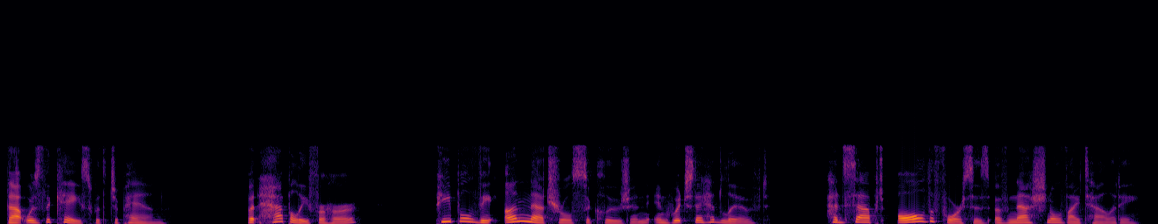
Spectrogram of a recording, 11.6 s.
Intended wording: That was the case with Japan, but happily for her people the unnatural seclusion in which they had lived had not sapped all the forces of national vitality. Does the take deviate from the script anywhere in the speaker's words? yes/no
yes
